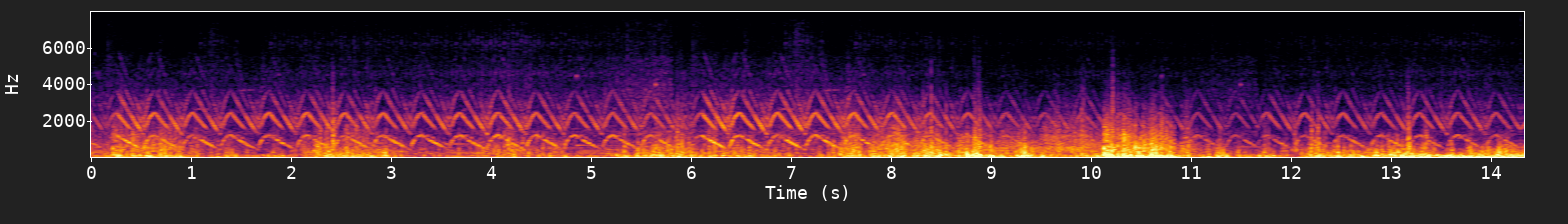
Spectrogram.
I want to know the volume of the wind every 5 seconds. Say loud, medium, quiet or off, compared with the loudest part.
medium, loud, loud.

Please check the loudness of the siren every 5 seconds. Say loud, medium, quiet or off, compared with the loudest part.
loud, loud, medium.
